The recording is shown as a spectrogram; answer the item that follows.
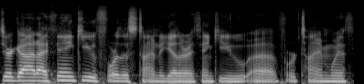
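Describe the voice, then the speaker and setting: This man uses a normal speaking voice and talks at a moderate pace. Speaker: co-host. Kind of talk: casual chat.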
